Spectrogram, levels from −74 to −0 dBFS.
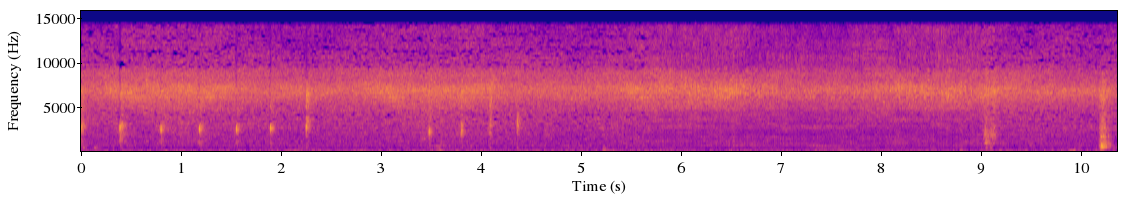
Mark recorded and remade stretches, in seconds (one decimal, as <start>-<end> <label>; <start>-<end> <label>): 0.0-5.7 recorded; 5.7-9.0 remade; 9.0-10.4 recorded

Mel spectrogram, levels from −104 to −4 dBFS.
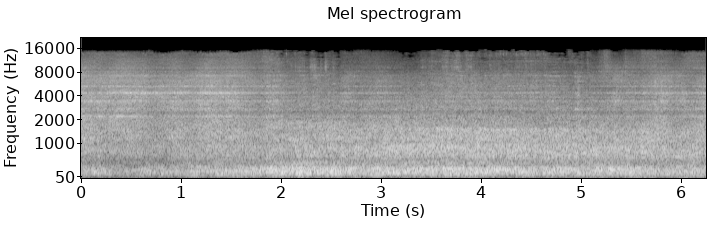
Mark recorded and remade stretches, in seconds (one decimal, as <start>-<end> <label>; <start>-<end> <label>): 0.0-1.9 remade; 1.9-2.6 recorded; 2.6-3.2 remade; 3.2-5.1 recorded; 5.1-6.3 remade

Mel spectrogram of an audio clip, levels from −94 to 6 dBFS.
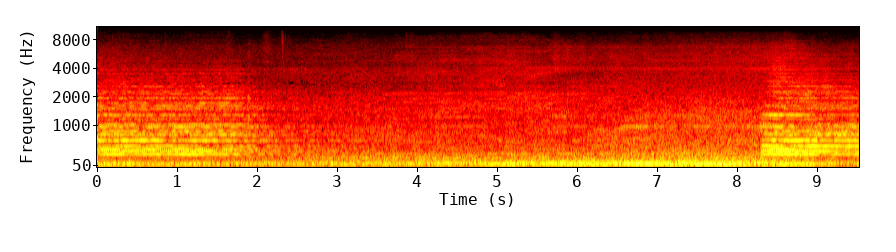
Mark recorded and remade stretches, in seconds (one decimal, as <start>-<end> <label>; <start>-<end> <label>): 0.0-3.6 recorded; 3.6-6.1 remade; 6.1-8.6 recorded; 8.6-9.5 remade

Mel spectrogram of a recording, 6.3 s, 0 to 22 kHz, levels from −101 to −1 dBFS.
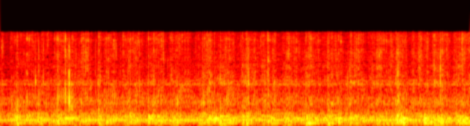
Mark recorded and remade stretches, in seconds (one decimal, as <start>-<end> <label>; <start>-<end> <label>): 0.0-0.7 remade; 0.7-1.7 recorded; 1.7-2.5 remade; 2.5-5.2 recorded; 5.2-6.3 remade

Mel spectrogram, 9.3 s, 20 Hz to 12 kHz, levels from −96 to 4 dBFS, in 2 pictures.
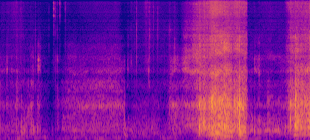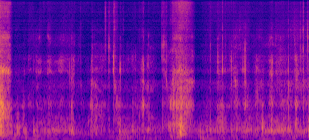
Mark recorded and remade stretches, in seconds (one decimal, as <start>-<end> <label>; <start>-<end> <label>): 0.0-9.3 remade

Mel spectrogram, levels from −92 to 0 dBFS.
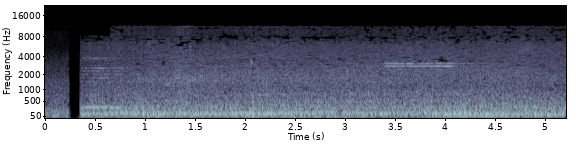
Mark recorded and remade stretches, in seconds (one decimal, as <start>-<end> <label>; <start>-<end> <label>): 0.0-5.2 recorded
